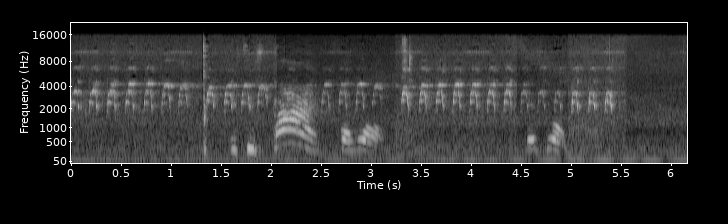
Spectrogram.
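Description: Birdsong: two bouts of fast, evenly repeated high chirps, with a few lower calls rising and falling in pitch between them.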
